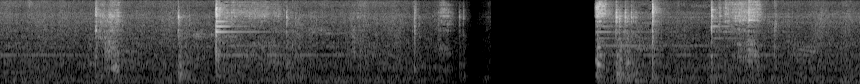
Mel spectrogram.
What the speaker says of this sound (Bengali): ধনে গুঁড়ো দিয়ে আবার একটু ভালো করে মিশিয়ে নেব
